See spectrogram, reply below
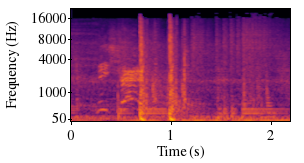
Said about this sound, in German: Und dann hat er hinter mir hergeschossen. Ich habe für einen Moment geglaubt, jetzt ist alles aus.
